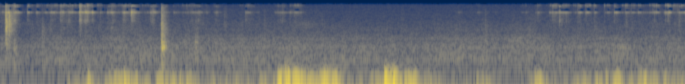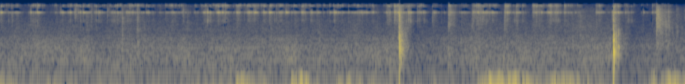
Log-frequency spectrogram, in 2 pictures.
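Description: Cat teaser wand being waved and shaken, making light, high-pitched rattling and jingling, broken by a few sharp clicks and some low knocks from handling.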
